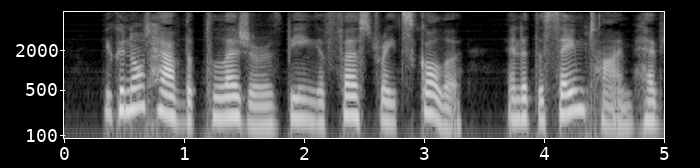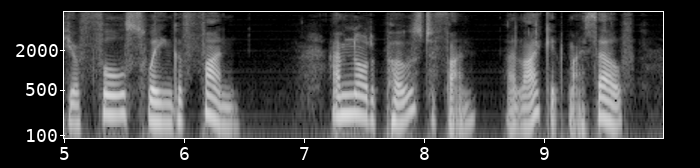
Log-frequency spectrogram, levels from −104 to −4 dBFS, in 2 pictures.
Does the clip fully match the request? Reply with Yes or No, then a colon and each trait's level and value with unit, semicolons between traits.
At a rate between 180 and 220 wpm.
Yes: average, 190 wpm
